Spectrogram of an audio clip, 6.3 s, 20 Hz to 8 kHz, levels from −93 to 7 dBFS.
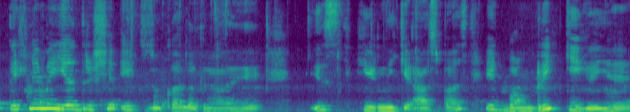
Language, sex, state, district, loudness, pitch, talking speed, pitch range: Hindi, female, West Bengal, Kolkata, -17 LUFS, 220 Hz, 180 wpm, 180-275 Hz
